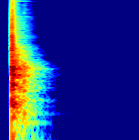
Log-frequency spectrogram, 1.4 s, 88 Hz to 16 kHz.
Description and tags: Wood Impact 1
This is a recording of me dropping a heavy socket on a table in such a way that it doesn't tumble.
